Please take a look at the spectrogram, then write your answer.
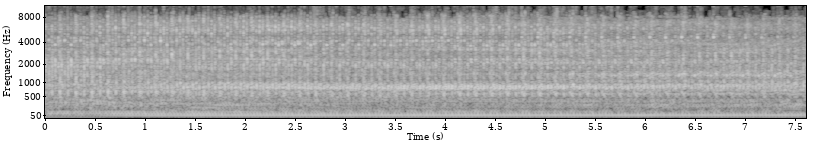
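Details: Mercedes ML 270, OM612.963 diesel at idle: normal busy fast injector ticking with an abnormal duller irregular bang underneath.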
